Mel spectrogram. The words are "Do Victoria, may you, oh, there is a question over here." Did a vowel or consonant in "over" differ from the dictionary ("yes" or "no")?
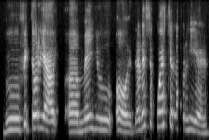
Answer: yes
